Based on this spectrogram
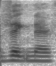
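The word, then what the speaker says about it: Wigner: I'm pronouncing it Vigner cuz Eugene Vigner, you know, he spoke German.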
